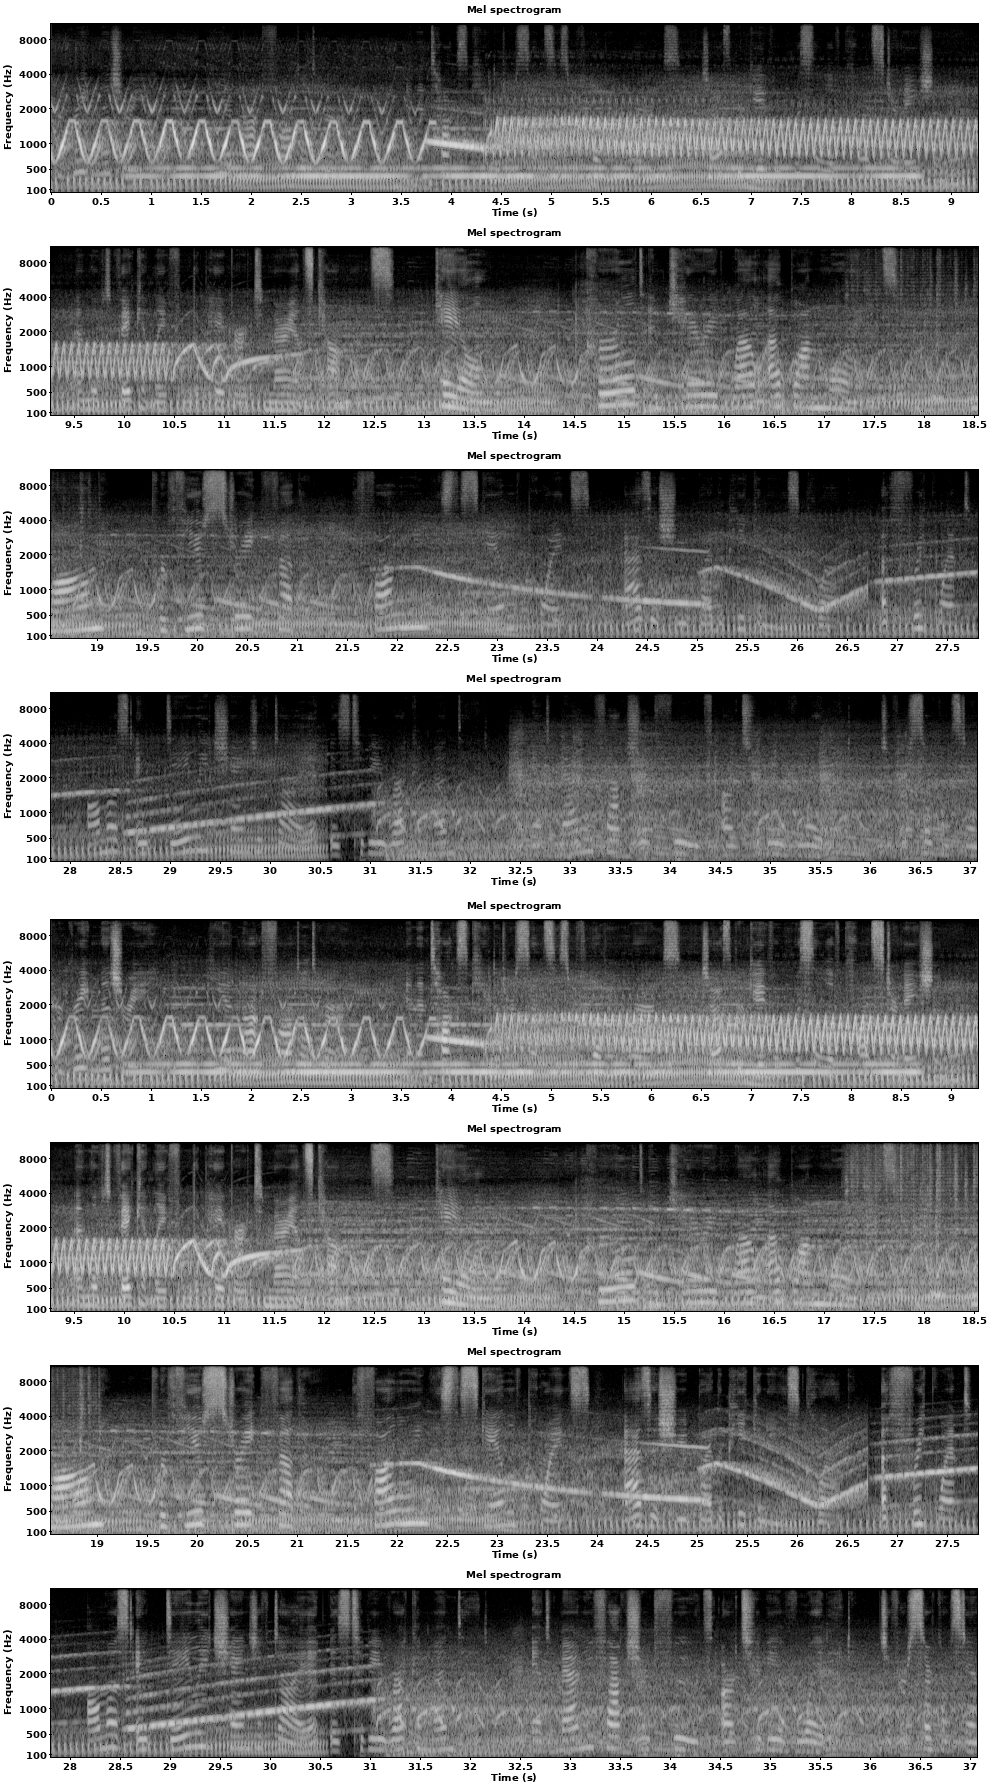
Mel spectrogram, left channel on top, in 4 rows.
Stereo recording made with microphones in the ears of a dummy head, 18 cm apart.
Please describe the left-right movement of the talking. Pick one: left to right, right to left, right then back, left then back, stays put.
left then back.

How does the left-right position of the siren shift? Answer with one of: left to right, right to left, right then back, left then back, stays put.
left to right.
